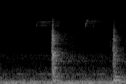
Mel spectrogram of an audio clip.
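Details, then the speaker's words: Riding lawnmower with a not-dead battery that intermittently fails to start: two sharp single clicks about half a second apart, no cranking follows; starter solenoid contacts failing. "See, sometimes it'll start and sometimes it just clicks. Click."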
